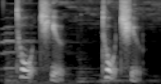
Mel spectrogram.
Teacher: The T at the end of taught links with the Y from you, and we hear the sound ch.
